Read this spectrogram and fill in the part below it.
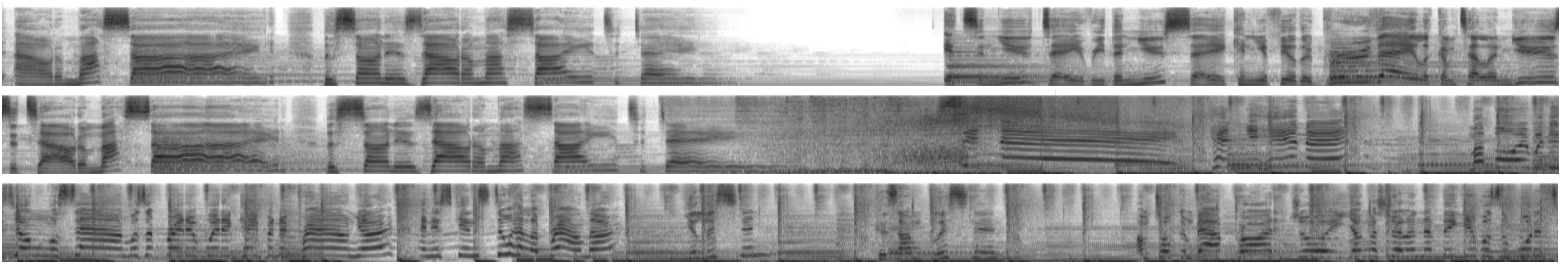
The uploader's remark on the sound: We go backstage at the Hayes Theatre on Streets of Your Town.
